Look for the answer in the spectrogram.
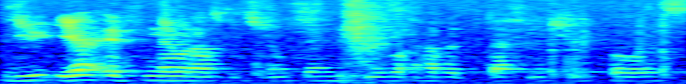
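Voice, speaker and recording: A brisk man moderates a panel, reads out questions and pushes the discussion along. His slightly higher voice sounds distant in a reverberant room with noise behind it. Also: flat delivery. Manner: brisk, keeps things moving. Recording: echoey hall, far from the mic, noise.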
